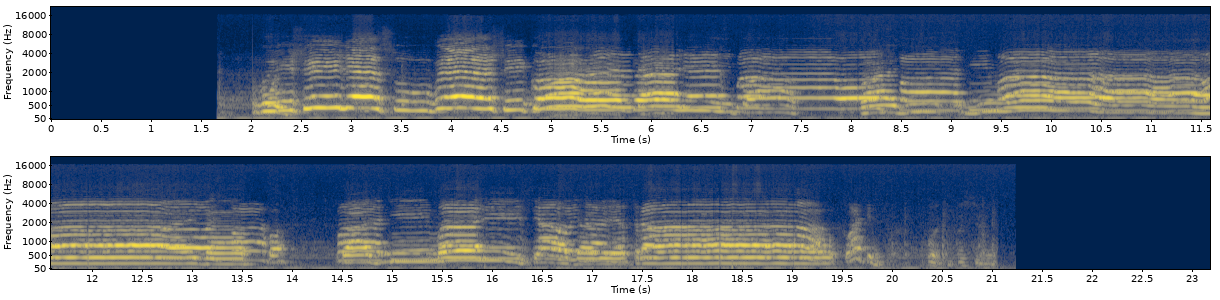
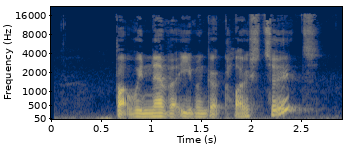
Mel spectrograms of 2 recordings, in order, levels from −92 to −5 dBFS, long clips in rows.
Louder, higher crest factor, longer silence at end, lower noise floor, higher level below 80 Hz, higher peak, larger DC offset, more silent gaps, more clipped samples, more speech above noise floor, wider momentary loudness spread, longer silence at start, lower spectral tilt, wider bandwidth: first, -17 LUFS vs -27 LUFS; about the same, 16 dB vs 20 dB; first, 2.15 s vs 0.25 s; first, under -90 dBFS vs -51 dBFS; about the same, -52 dBFS vs -50 dBFS; first, -2 dBFS vs -8 dBFS; neither; neither; neither; first, over 77 dB vs 25 dB; first, 16 LU vs 7 LU; first, 2 s vs 0.45 s; about the same, -5 dB/octave vs -6 dB/octave; second, 7.4 kHz vs 17 kHz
